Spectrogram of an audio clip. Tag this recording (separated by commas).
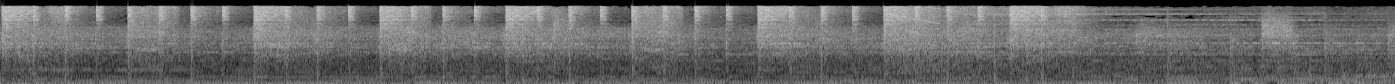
Music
